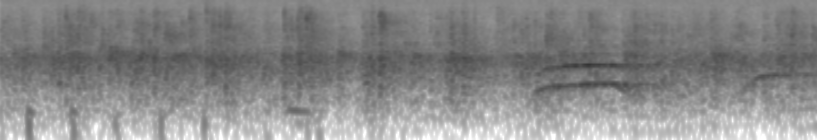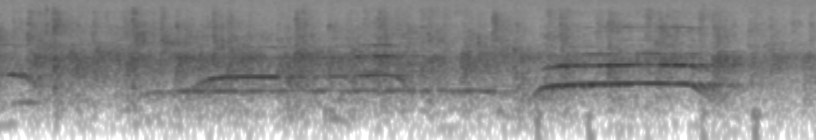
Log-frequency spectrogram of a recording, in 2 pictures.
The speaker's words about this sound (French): Wow. Wow. Give him a clap. Applaudissez-le.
